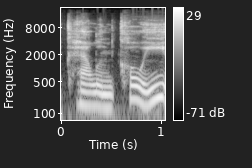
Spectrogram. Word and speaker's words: Kalanchoe: Right next to that one, we have the Kalanchoe, or Kalancho, as apparently I've been pronouncing this thing wrong, but it's $8.97.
